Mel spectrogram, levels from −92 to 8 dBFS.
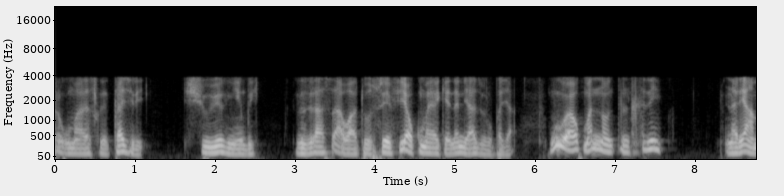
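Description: Speech with no technical faults to report. It has the narrow band of fixed-line G.711 telephone coding, with nothing above about 3.8 kHz, which fits A-law at 64 kbps.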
